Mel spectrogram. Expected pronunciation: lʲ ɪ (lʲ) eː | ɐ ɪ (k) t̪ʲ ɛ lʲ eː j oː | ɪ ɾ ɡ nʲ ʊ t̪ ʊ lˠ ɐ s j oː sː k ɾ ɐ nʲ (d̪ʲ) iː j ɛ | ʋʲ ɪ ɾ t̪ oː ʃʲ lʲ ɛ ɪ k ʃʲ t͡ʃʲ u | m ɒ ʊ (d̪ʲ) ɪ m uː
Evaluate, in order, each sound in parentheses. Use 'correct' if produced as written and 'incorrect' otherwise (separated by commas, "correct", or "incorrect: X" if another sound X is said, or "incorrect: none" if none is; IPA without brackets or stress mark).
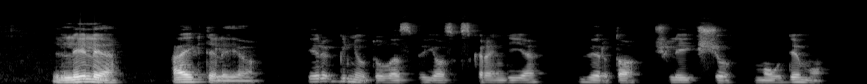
correct, correct, correct, correct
